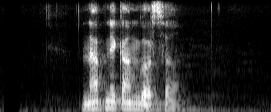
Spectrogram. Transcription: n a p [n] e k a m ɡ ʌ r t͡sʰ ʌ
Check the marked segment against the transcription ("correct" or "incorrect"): correct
